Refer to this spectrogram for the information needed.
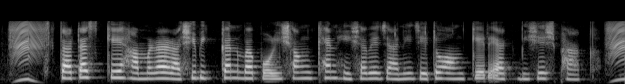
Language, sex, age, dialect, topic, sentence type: Bengali, female, 18-24, Rajbangshi, banking, statement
